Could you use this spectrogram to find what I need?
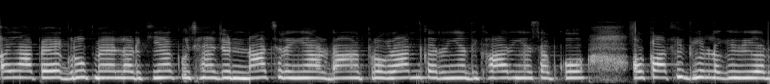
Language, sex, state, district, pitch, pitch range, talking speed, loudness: Hindi, female, Odisha, Sambalpur, 300 Hz, 295-310 Hz, 220 wpm, -12 LUFS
